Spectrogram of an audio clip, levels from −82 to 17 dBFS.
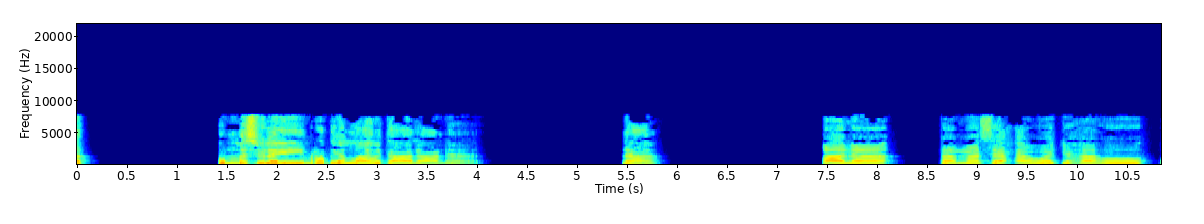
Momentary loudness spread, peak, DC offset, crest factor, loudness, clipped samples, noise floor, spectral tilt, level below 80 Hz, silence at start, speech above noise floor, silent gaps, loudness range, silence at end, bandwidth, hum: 11 LU; -6 dBFS; under 0.1%; 16 dB; -19 LUFS; under 0.1%; under -90 dBFS; -3.5 dB/octave; -64 dBFS; 0 s; over 71 dB; 0.27-1.39 s, 4.18-5.42 s, 6.00-7.44 s, 8.33-8.60 s; 11 LU; 0.2 s; 8 kHz; none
